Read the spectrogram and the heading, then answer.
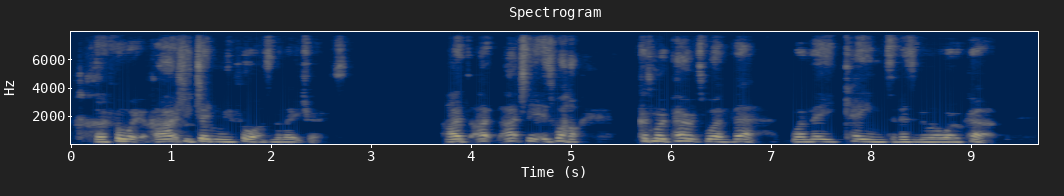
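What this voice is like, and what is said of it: Damaged, strained voice. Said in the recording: “my voice is the way it is, because it ripped my vocal cords on the way out”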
